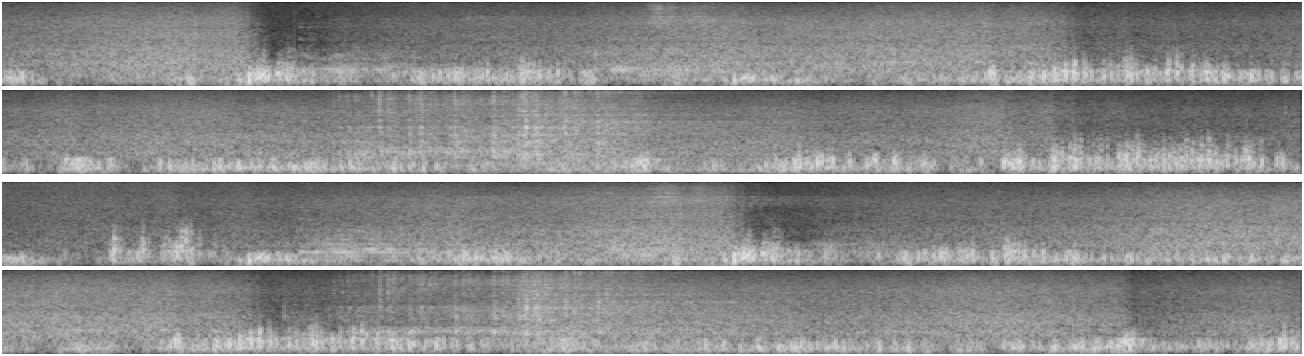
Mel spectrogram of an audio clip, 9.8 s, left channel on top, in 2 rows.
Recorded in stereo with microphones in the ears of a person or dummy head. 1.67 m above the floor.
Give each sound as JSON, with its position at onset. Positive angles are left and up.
{"t": 1.1, "sound": "a microwave", "side_deg": 40, "distance_m": 5.0}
